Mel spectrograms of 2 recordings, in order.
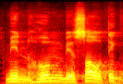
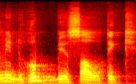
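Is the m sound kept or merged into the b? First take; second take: kept; merged. First: The m is kept, hidden before the b. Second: The m merges fully into a doubled b. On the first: The speaker calls it right. "ikhfa jangan dibaca seperti idgham" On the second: The speaker calls it wrong. "jangan dibaca"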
